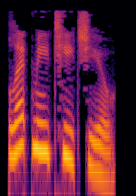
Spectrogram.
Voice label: fast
